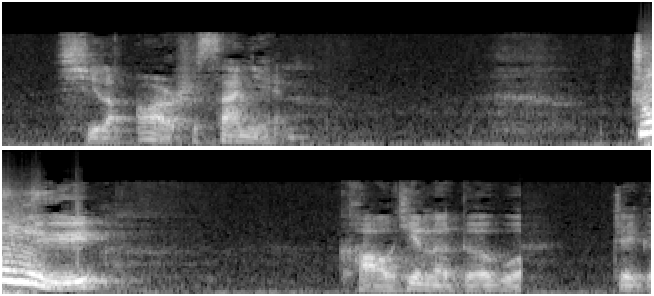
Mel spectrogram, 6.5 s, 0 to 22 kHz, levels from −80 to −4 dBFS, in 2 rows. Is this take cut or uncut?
uncut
